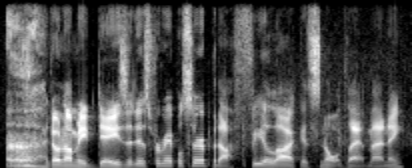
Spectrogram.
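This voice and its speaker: A man's voice: medium pitch, expressive, a little fast, vocal fry, fairly bright tone, a little hiss or hum. A man in his thirties doing casual gameplay commentary, hesitantly thinking aloud and repeating himself as he mutters. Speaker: game streamer. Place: indoor room, streaming at a computer.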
